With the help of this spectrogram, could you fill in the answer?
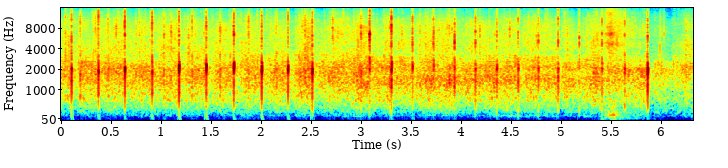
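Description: A church audience applauds steadily, with a child joining in, many hands clapping in a dense wash with a few sharp, louder claps standing out at a fairly regular beat throughout.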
